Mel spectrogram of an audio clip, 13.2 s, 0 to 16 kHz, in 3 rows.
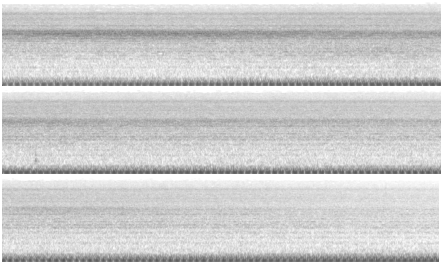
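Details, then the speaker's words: Semi trailer air suspension demo, 100 PSI tank feeding the height control valve through a pressure protection valve: loud air hiss from a drilled airbag over an idling engine fades as tank pressure drops and the valve shuts off supply. "r uh airbag here and we have a hole I drilled a hole in here uh to do a demonstration how this works so if we have a hole in our airbag the the uh height control valve is going to call for more air we'll put the arm up all right you can hear the air bleeding out of here and if we watch tank pressure it's dropping down"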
